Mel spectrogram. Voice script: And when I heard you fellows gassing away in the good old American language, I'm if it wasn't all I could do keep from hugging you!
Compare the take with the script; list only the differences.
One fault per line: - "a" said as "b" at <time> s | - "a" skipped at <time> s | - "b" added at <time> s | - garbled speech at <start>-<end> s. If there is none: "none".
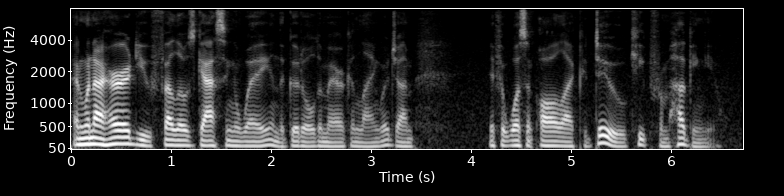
none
